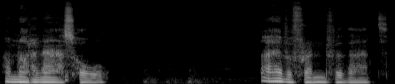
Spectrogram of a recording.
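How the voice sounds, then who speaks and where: A man playing a composed, wry incubus investigator in a scripted roleplay audio drama, speaking in a measured, deliberate, conversational way. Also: lowish voice, breathy edge, no echo. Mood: amused. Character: composed, wry male incubus demon investigator, politely self-assured.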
